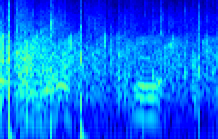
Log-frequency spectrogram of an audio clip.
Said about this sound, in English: Okay, and now a round of applause if we go ahead.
